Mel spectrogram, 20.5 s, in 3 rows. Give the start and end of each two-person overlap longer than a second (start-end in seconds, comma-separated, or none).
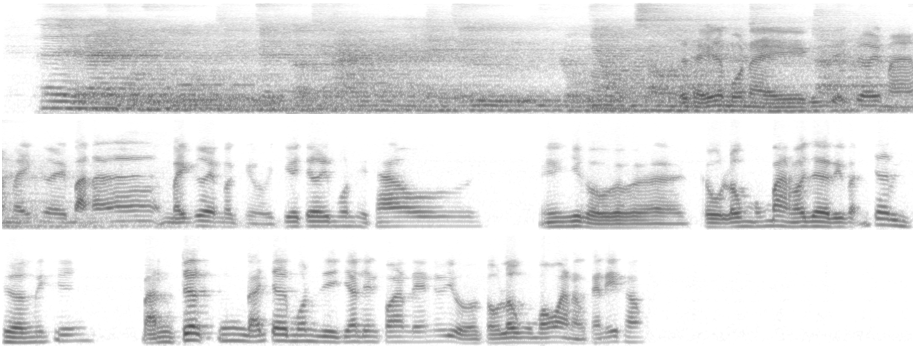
5.1-6.3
